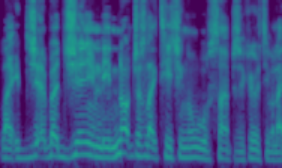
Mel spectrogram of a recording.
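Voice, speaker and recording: Heard in a dry, close sound with no echo, a man talks at medium pitch. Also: very clean recording, silent background. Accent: British. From London, England. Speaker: startup founder. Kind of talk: interview. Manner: hesitant, many fillers.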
